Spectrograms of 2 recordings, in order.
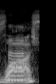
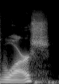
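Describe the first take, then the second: First: The word has no R sound in it. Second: The word has an R sound, like warsh. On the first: This is the ordinary way to say it. "like a human being says wash" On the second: This is how an older relative says it. "My dad says wash"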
